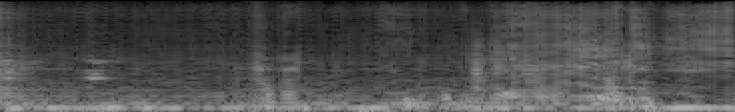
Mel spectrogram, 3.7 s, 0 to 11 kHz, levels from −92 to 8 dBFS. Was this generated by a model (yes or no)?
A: yes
